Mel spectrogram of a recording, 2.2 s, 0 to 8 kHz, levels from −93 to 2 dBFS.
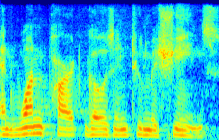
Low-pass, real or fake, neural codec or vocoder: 7.2 kHz; real; none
